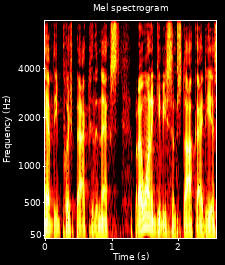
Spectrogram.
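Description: A man talking very fast in a confident, upbeat tone, with a dry, close sound and no echo. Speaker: radio host and financial advisor. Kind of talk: radio show banter about markets; at 14:49 a polished infomercial ad read. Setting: radio studio, several people around a table. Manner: confident, conversational, brisk; in the ad smooth, upbeat, pitchy salesman delivery.

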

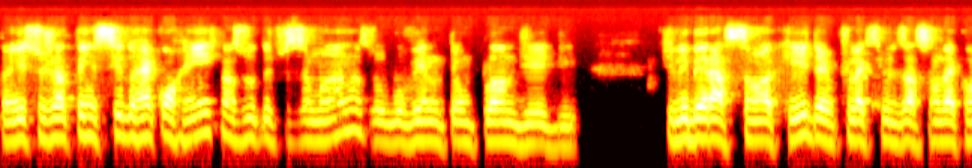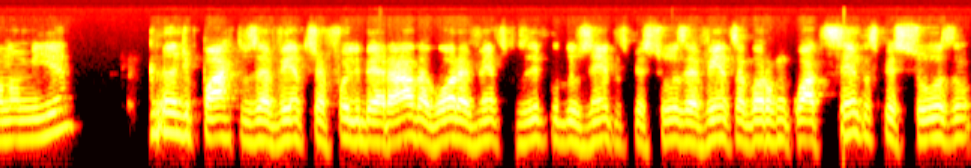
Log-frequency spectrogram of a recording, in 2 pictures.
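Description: An unremarkable speaking voice from a man, fairly high in pitch, at a fairly quick pace with fairly even intonation over a quiet background. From Brazil, Ceará. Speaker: epidemiologist. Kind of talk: casual chat.

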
